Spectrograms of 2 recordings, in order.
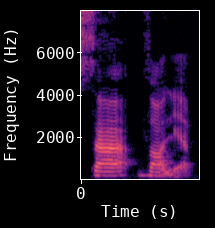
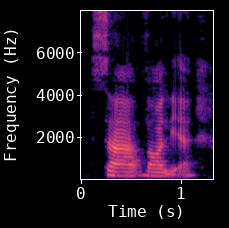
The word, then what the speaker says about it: sa bhaile: But in this instance, we have sa plus Baile equals sa bhaile. Sa bhaile. And this BH is pronounced like a V.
